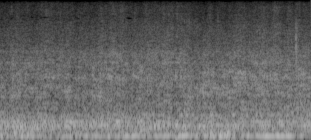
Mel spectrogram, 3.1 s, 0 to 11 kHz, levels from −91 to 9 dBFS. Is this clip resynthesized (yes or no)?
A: no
